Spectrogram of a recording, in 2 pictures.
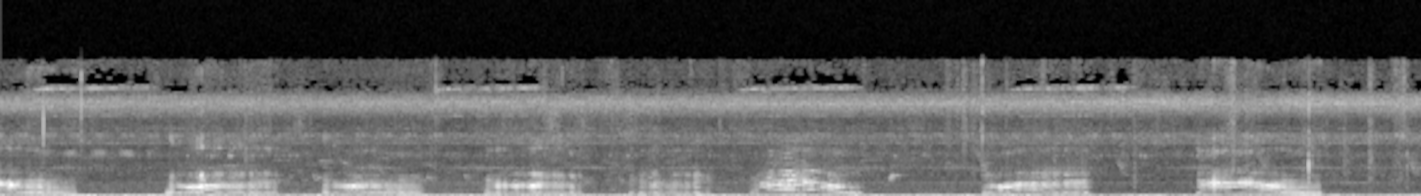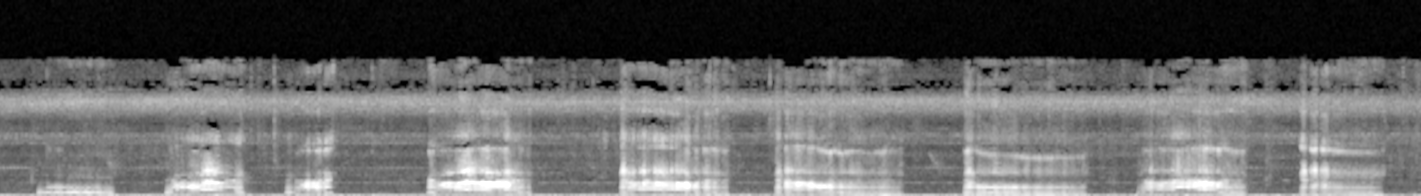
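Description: Domestic cats mating, with a cat caterwauling again and again: drawn-out yowls, each rising and then falling in pitch, one every one to two seconds. They grow louder and come closer together after about fifteen seconds.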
